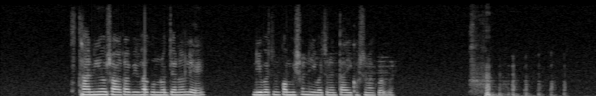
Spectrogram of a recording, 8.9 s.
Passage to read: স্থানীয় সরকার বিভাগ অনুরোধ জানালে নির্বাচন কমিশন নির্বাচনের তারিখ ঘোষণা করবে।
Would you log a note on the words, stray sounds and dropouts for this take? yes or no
yes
